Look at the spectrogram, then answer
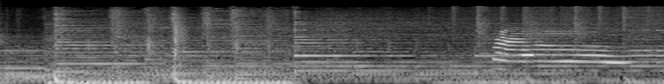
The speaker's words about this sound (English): Have you lost your cat? Uh oh, steady, kitty.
